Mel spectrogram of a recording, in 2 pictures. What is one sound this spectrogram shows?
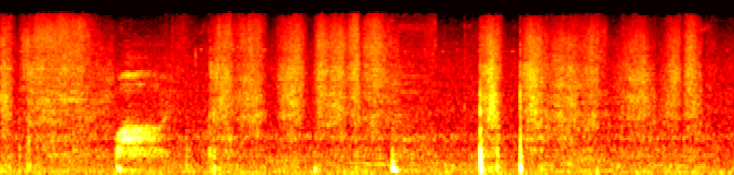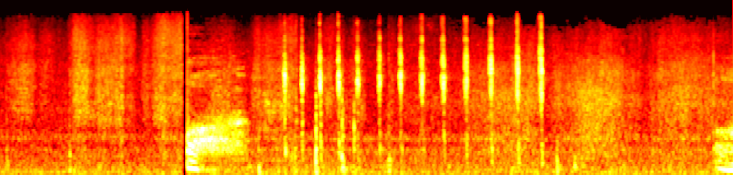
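Hands scrape and scoop loose dry soil.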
